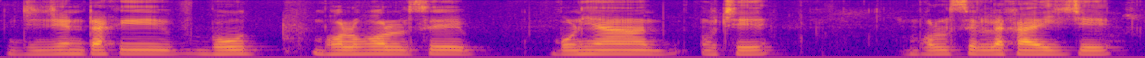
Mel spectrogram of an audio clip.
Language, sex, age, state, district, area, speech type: Odia, male, 18-30, Odisha, Kalahandi, rural, spontaneous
